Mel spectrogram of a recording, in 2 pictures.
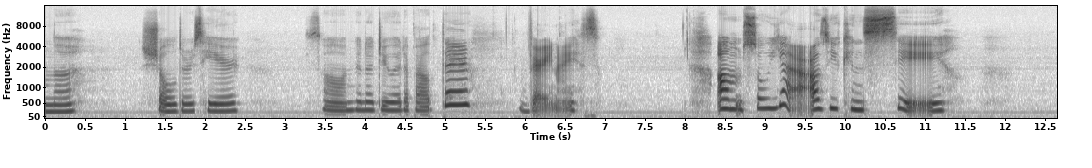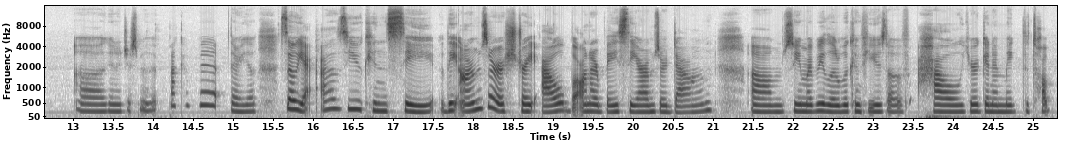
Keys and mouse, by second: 4.9-5.6 drag, 6.2 shift+middle drag, 6.6-9.2 middle drag, 10.5-13.8 drag, 14.1-15.6 middle drag, 16.1-17.4 middle drag.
